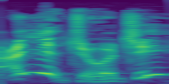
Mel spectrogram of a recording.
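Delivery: eerie clown voice. Quoting a horror film villain after another speaker does: Pennywise voice. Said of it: "so good".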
